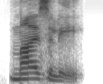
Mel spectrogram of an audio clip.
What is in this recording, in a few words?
"miserly", Indian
